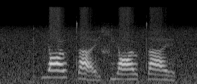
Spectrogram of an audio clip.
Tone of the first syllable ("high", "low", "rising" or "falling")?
high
